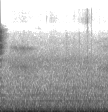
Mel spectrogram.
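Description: Wind on the microphone on a ship's open deck: a steady low rumble with a faint hiss above it.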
